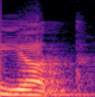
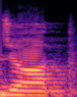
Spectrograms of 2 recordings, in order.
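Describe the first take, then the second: First: The word begins with a y sound. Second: The word begins with a j sound. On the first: The speaker calls it right. "উচ্চারণ হবে ইয়াত" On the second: The speaker calls it wrong. "বাংলায় বললে যত"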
